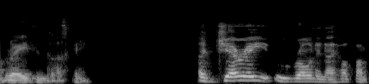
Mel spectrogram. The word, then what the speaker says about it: Jere Uronen: Jerry Uronen, I hope I'm pronouncing that correctly. Who? He's gotten the defender. Yeah, Jared. Jere Uronen.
